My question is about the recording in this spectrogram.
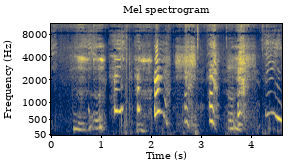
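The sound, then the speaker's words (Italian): A human voice imitates a dog's excited whimpering as it leaps onto its owner and licks his face: a quick run of high, wavering whines and yelps in short bursts, fairly loud, with brief gaps between them. “si lanciò sul padrone, leccandogli ogni centimetro del viso e esternando una sequela di versi concitati.”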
